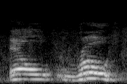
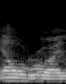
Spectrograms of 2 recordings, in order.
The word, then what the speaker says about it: El Roi: The name, the Hebrew name for this God of seeing is El Roi. Now, I've been mispronouncing it for a long time. I've been saying Elroy like Elroy in the Jetsons.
